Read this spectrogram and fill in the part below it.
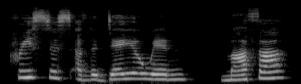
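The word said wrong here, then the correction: Daoine Maithe: Is that correct? – Dini Maha. It's Irish. And I know Irish is very different for English speakers to look at, because it has different grammar and pronunciation rules, but it's Dini, which means people, and then Maha, which means good.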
